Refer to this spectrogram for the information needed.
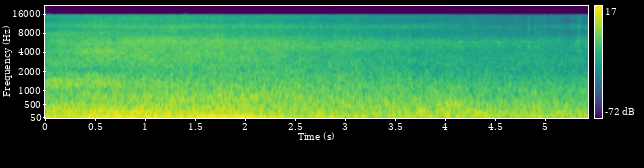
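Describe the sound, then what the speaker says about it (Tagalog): Strong floodwater rushes through a flooded street on Taft Avenue in Manila, a loud, continuous broadband roar of moving water with a low rumble at first, heard close up without a break. "Lakas ng agos."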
